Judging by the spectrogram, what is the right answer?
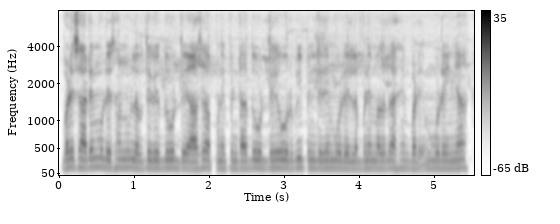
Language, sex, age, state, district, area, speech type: Dogri, male, 18-30, Jammu and Kashmir, Kathua, rural, spontaneous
